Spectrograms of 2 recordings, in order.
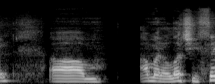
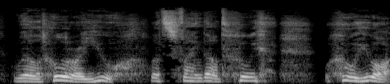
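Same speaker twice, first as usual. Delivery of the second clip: put-on Russian accent with questioning rise; 3 semitones higher than usual. Retelling a man holding a gun to someone's head: Eulish in a Russian accent. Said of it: "that's my attempt at a uh, Russian accent".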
